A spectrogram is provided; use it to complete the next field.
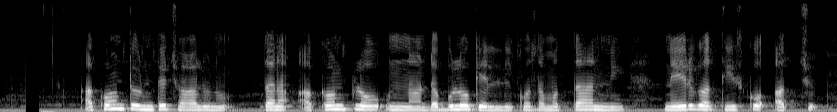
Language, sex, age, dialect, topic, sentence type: Telugu, female, 25-30, Telangana, banking, statement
